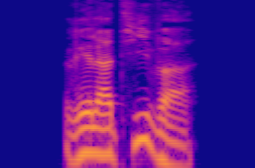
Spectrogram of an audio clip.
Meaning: inflection of relativ: 1. strong/mixed nominative masculine singular 2. strong genitive/dative feminine singular 3. strong genitive plural
- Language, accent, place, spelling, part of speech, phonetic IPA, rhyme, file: German, Germany, Berlin, relativer, adjective, [ʁelaˈtiːvɐ], -iːvɐ, De-relativer.ogg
